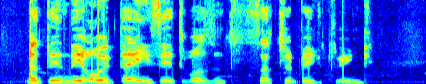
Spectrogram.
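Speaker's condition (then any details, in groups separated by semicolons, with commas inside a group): Multiple sclerosis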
